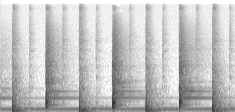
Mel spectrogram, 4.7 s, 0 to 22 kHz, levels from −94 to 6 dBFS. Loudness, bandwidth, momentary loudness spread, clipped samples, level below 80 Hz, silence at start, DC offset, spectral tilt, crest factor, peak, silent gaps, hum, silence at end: -27 LUFS; 19 kHz; 21 LU; under 0.1%; -38 dBFS; 0 s; under 0.1%; -5.5 dB/octave; 24 dB; -4 dBFS; none; none; 0 s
